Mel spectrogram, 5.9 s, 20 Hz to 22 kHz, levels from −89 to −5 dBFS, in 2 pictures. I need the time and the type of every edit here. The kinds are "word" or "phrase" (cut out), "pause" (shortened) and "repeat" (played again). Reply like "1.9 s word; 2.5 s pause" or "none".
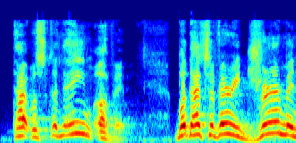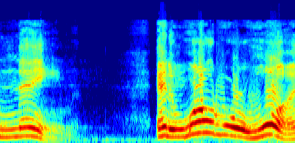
none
